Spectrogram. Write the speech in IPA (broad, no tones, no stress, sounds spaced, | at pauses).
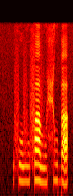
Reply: f o v u f a v u ɕ u ɠ a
